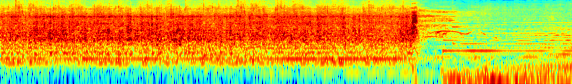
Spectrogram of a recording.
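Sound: kitchen blender running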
